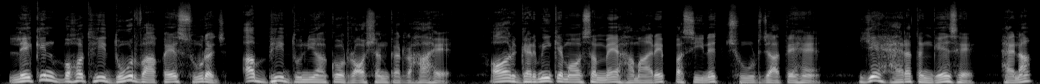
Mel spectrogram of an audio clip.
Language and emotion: Urdu, neutral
